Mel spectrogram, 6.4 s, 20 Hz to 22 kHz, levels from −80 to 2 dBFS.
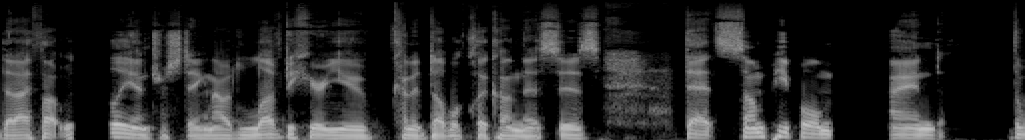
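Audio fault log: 0.44–0.71 s and 5.17–5.58 s: AAC frame loss with muting. The sound drops to silence for roughly a quarter and then four tenths of a second, which fits six and nine lost frames zeroed by the decoder. Overlapping windows fade the edges, so the holes are soft-edged.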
